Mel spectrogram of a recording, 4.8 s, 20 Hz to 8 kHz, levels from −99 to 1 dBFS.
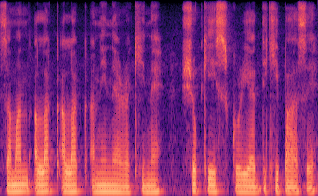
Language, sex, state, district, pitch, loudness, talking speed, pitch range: Nagamese, male, Nagaland, Kohima, 95 Hz, -17 LUFS, 150 wpm, 90-100 Hz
